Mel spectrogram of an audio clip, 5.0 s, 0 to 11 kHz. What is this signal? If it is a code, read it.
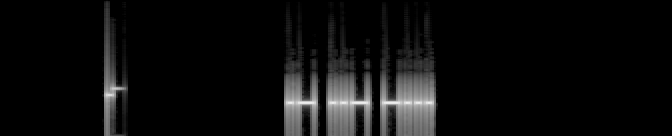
Morse code, heard as a keyed tone, about 30 wpm, 700 Hz. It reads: AUB
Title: All Cut Numbers - 3-Digit 30wpm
